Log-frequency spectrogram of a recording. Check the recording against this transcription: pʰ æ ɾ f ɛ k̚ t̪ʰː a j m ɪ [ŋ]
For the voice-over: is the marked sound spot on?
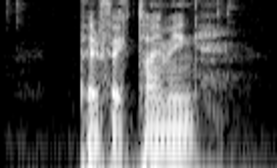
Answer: yes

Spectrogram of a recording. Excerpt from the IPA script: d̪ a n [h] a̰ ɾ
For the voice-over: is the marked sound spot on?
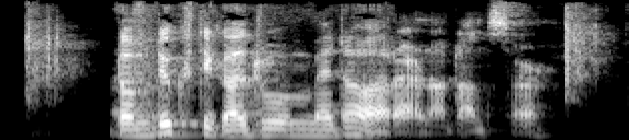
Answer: no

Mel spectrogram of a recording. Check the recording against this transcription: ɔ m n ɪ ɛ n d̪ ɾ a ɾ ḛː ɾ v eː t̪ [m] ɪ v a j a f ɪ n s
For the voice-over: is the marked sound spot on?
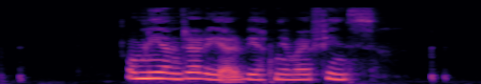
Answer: no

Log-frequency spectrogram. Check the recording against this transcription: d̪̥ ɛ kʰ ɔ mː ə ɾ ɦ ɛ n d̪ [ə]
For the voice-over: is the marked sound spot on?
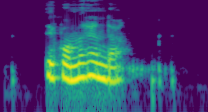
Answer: no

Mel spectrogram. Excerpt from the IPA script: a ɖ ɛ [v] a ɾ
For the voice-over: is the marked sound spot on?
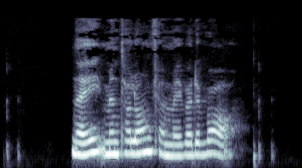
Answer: yes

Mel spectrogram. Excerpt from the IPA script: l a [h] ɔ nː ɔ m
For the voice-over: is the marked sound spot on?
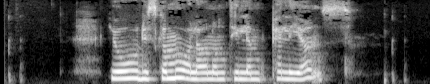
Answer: yes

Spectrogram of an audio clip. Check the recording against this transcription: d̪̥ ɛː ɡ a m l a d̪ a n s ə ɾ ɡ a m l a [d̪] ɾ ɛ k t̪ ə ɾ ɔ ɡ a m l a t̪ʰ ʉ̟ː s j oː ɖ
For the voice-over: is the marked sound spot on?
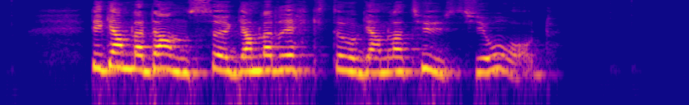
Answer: yes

